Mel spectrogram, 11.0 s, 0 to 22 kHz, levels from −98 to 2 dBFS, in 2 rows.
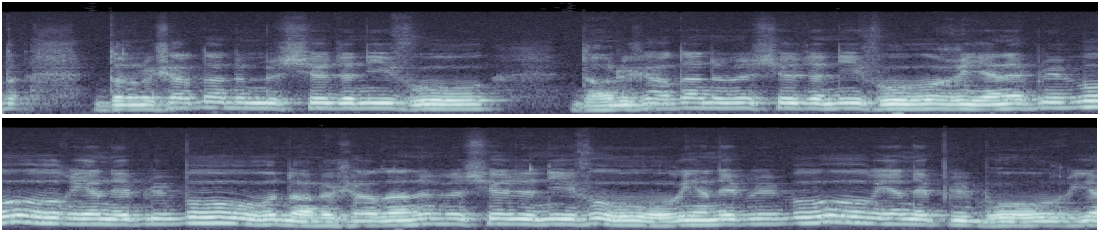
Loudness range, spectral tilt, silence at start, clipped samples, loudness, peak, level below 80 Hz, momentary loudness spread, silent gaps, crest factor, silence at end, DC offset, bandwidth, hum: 3 LU; -7.5 dB/octave; 0 s; under 0.1%; -14 LUFS; 0 dBFS; -60 dBFS; 5 LU; none; 14 dB; 0 s; under 0.1%; 13 kHz; none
